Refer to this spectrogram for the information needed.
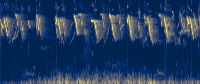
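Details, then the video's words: Saffron finch at a feeder giving clipped high chirps in quick bursts, some notes sliding downward, about one group per second, over faint low noise. "canário da terra fazendo barulho na seva"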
